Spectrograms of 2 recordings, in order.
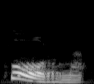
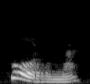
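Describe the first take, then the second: No difference in how they are said.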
